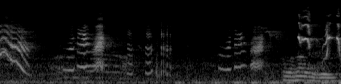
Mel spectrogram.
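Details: Talking rose-ringed parakeet kept as a pet, producing speech-like falling and rising phrases with raspy syllables and a few squawky notes, over low background hum.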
